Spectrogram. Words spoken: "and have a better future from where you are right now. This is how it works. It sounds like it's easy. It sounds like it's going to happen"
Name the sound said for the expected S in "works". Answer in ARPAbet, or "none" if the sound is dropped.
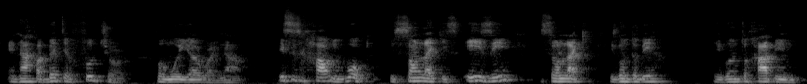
none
